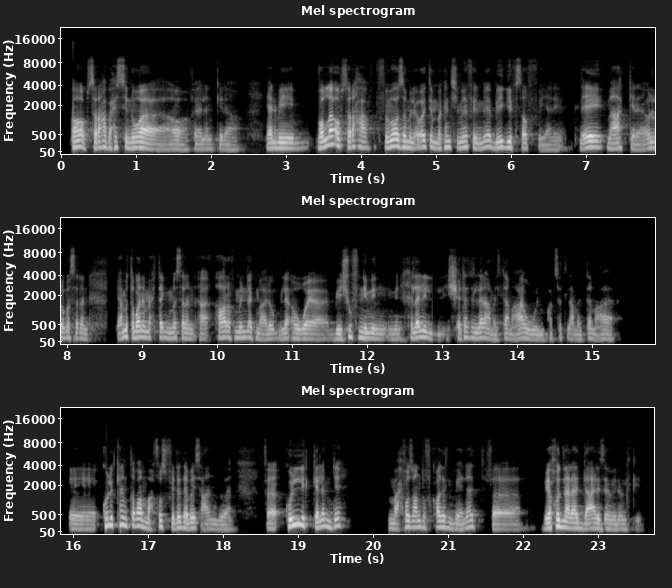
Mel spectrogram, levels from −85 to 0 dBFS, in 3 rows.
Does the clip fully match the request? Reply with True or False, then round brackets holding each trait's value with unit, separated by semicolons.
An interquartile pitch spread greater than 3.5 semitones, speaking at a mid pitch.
False (4.5 semitones; 130 Hz)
